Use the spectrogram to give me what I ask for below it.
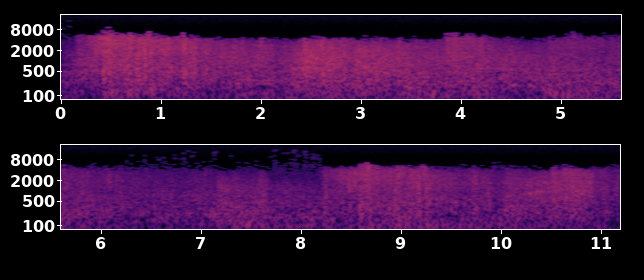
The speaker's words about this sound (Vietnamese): Một tia sét rạch ngang trời, đánh thẳng xuống gốc gạo.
